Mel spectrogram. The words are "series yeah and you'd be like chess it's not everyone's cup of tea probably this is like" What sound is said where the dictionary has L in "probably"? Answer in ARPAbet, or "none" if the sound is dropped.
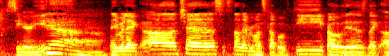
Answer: none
